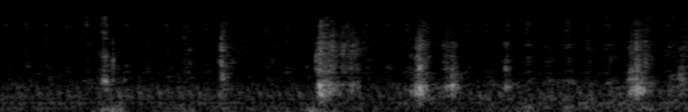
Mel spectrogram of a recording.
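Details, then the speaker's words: Embroidery machine stitching an in-the-hoop ironing pad, needle possibly due for changing: light irregular ticking and soft needle thumps at about two per second, no grinding; normal stitching. "doesn't sound too bad looks like it's sewing okay so you should be all right"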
